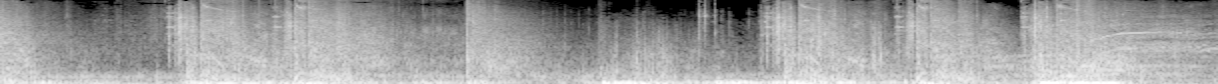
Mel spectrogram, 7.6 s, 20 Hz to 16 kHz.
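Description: Gunfire in Red Dead Redemption 2 comes as several loud, booming blasts in bursts, some trailing into echoing rumbles, with game sound underneath.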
